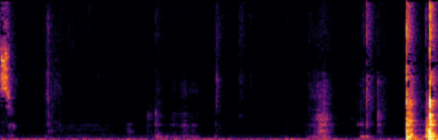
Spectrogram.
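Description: Faint paper handling: sticky notes being peeled off pieces of patterned paper and the card pieces shuffled, as a few soft rustles, the strongest about three seconds in.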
